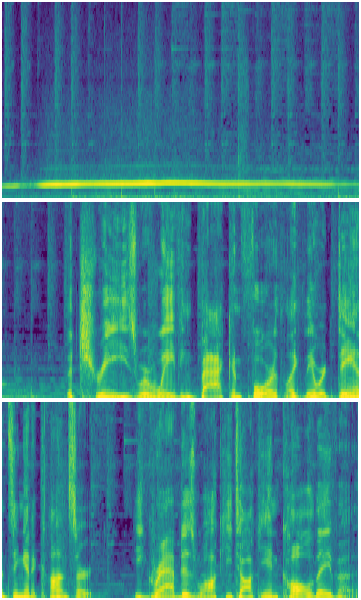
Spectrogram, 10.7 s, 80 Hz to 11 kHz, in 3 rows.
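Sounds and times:
wind howling: 0.0 - 3.9
speech: 4.2 - 10.6.

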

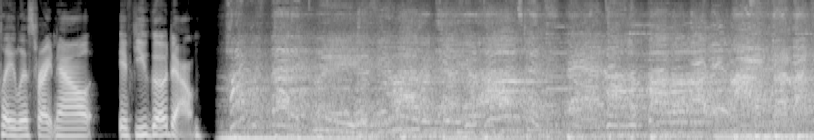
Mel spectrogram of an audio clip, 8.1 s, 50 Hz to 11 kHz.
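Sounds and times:
speech: 0.0 - 4.8
large concert crowd screaming and yelling during a song: 2.3 - 8.1.

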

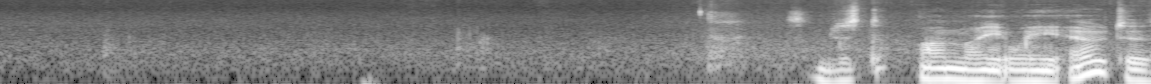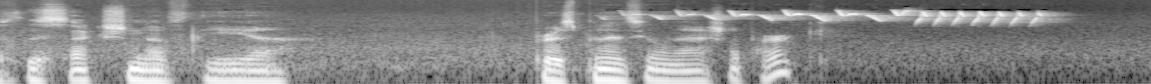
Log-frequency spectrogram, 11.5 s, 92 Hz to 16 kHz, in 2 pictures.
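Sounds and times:
speech: 4.0 - 7.3, 8.4 - 10.0
Nashville warbler singing in Bruce Peninsula National Park: 8.6 - 11.2.

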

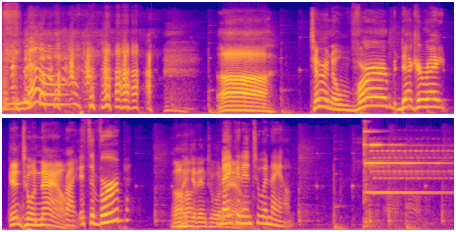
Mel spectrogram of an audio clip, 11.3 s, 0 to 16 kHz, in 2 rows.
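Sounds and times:
laughter: 0.0 - 2.0
speech: 0.1 - 9.5
cell phone ringing with a bright bell-like chime: 10.2 - 11.2.

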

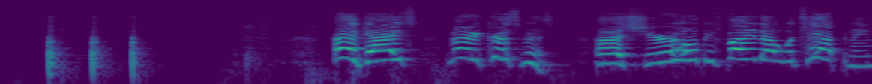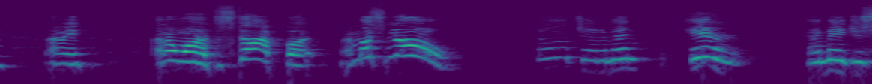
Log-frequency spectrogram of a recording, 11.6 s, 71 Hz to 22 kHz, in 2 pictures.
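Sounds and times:
firm knocks on a door: 0.3 - 1.1
speech: 2.2 - 11.6.

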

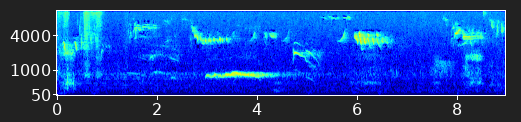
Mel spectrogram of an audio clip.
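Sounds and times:
tawny owl long wavering hoot: 3.0 - 5.3.

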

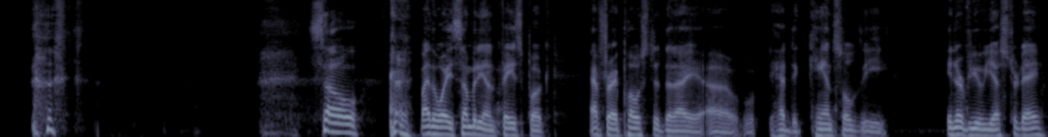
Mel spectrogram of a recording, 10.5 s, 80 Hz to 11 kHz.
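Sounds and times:
raspy COVID cough: 0.3 - 0.9, 3.9 - 4.2
speech: 0.4 - 0.9, 3.1 - 10.4.

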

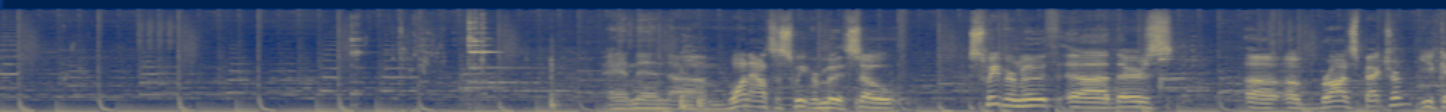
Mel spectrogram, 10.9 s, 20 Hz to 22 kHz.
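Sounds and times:
music: 0.0 - 10.8
faint glassy clinks: 2.5 - 5.3, 8.6 - 9.2
rye whiskey glugging from a bottle into a mixing glass: 2.6 - 4.4
speech: 4.6 - 10.8.

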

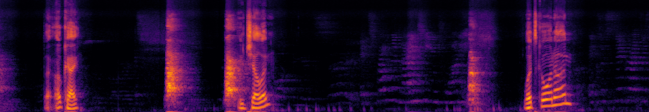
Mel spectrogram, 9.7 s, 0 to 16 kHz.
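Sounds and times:
dog barking: 0.0 - 0.2, 2.5 - 3.8, 7.0 - 7.4
speech: 0.7 - 1.3, 3.6 - 4.2, 7.9 - 8.6.

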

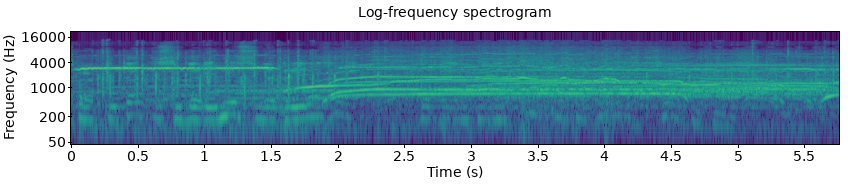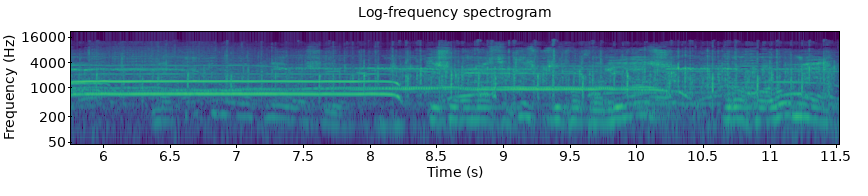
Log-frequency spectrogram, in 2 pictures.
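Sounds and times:
whistles or horn-like tones: 0.0 - 1.9
large outdoor crowd cheering and shouting in city streets: 0.0 - 11.5.

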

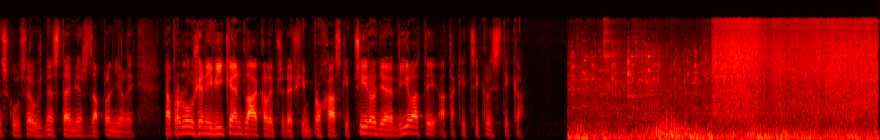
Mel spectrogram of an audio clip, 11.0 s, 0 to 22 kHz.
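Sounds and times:
speech: 0.0 - 6.7
strong cold wind roaring on the shore of Lake Lipno in the Czech Republic: 7.1 - 10.9.

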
